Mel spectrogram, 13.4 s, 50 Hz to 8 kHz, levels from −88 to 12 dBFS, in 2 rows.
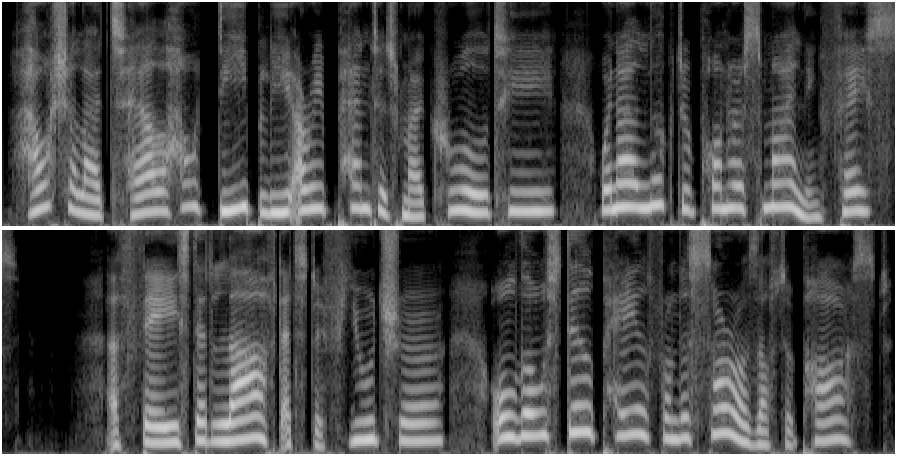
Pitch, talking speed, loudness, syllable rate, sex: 255 Hz, 150 wpm, -16 LUFS, 3.7 syllables/s, female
